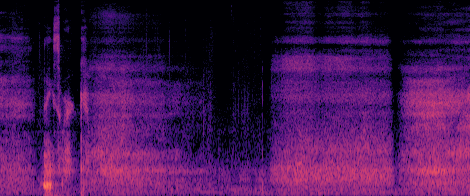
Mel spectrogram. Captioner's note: breathing; deep breathing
